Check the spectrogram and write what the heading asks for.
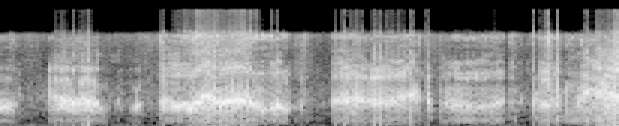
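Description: A dog play-growling over a stick: a string of about four or five loud, rough growls, one drawn out for nearly a second, with short breaks between them.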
